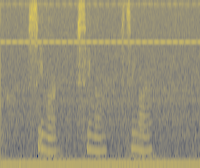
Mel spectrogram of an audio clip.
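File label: "singer", spoken word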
